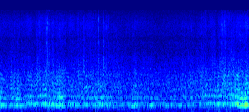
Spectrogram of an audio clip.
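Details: Inside a honey bee hive, a continuous low hum of countless beating wings, even and droning throughout, growing slightly louder toward the end.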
